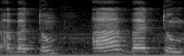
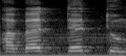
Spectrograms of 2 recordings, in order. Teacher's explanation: ये दाल साकिना है लेकिन उसके बाद ता मुशद्दा है पेश के साथ, तो हमने ये जो दाल है उसको हम छोड़ देंगे, उसको हम नहीं पढ़ेंगे.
